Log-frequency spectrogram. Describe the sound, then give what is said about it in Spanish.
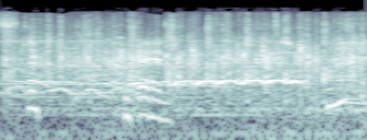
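Loud, sustained audience applause in Argentina, given for the people listening at home, fills the whole stretch, a dense wash of clapping with scattered cheers and voices rising through it. “Pido un aplauso fuerte para la gente que está escuchando en casa, que sepa que hay personas acá.”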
